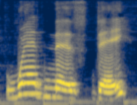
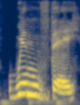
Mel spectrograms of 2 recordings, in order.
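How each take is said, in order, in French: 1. Chaque lettre écrite se prononce. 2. Certaines lettres écrites restent muettes. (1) "en apparence se dit" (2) "ça se prononce"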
